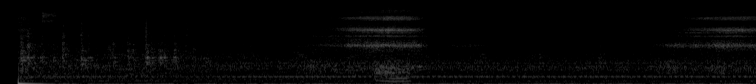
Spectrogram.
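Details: Snoring in a sleeping husband, recorded with a Flip Video camcorder: breathy snoring with a low rattling tone on inhalation over steady room hum.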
